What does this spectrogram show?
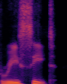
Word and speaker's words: receipt: The pit is silent. It sounds like receipt.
